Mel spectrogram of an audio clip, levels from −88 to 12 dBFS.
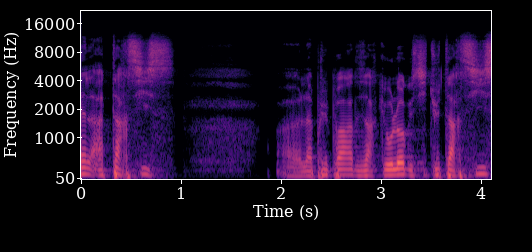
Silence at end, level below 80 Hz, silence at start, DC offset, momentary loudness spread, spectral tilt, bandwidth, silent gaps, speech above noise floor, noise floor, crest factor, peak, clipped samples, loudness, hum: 0 s; -56 dBFS; 0 s; under 0.1%; 12 LU; -5 dB/octave; 13 kHz; none; 30 dB; -60 dBFS; 22 dB; -10 dBFS; under 0.1%; -31 LUFS; none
